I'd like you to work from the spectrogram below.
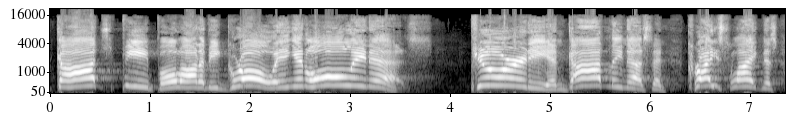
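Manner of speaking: high, loud, slow proclamation; slow preaching cry. Real, not acted. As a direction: lift the congregation up. Preaching peak.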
